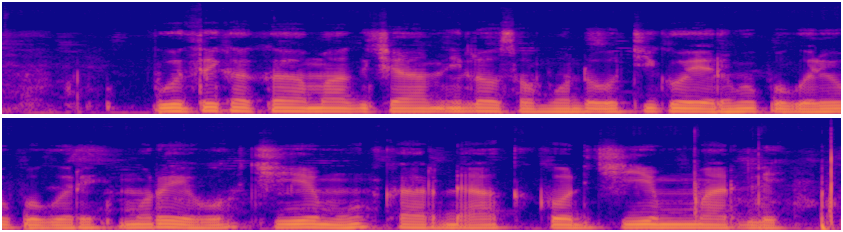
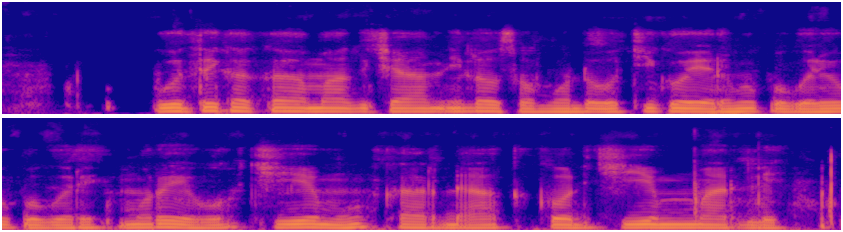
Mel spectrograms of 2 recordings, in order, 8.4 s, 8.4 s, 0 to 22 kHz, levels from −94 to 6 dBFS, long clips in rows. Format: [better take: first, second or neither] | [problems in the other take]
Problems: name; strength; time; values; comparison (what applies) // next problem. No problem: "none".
first | noise reduction (neural mask model Resemble Enhance denoiser)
